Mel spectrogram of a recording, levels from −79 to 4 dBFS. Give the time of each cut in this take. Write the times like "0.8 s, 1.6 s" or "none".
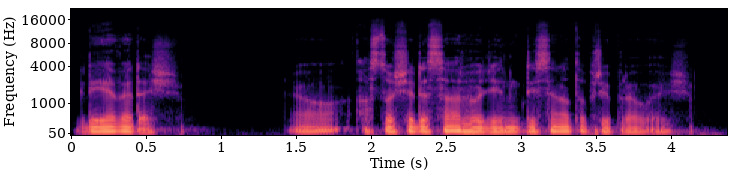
none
